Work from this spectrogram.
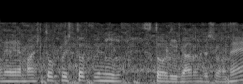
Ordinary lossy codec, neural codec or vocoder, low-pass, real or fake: none; codec, 16 kHz, 8 kbps, FunCodec, trained on LibriTTS, 25 frames a second; 7.2 kHz; fake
